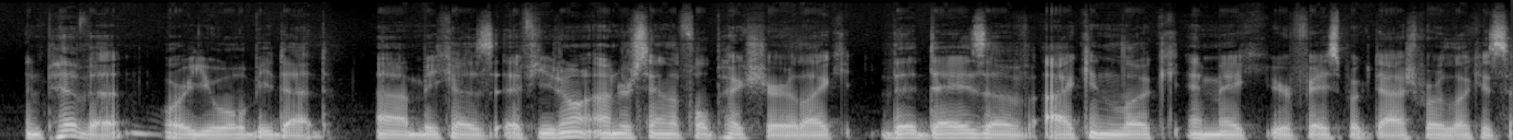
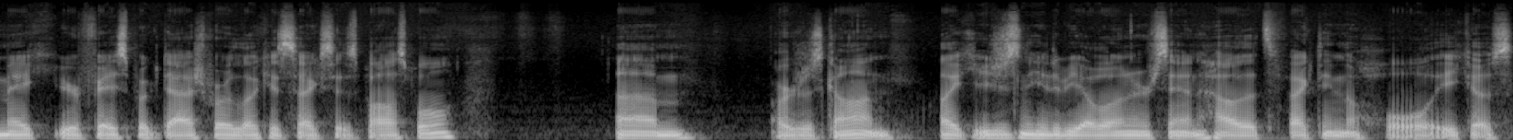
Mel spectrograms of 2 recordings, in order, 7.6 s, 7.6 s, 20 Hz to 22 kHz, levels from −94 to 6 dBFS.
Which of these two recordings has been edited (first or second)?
first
